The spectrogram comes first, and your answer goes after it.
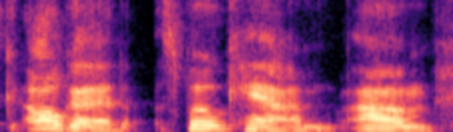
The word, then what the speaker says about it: Spokane: it spoke can so a lot of people who are outside of it say cane like a candy cane and it's more more like a can so you can tell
